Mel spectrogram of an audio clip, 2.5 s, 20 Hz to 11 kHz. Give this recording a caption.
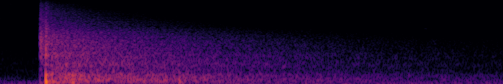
Distant gunfire 01
Distant gunfire. Not suitable for close-range shots, but could work as well as distant shots or even explosions.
